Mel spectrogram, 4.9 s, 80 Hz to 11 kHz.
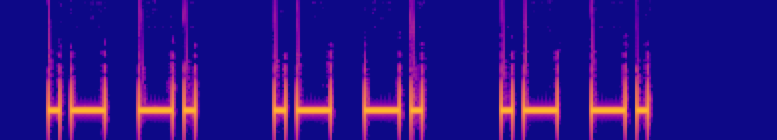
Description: Morse code, heard as a keyed tone, about 17 wpm, 700 Hz. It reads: AN AN AN
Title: Top 500 Words Repeated 17wpm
